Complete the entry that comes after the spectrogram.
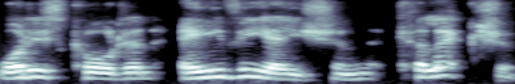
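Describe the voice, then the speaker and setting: A high-pitched man's voice with a southern English accent, dry and close with no echo. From London. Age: 70s. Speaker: retired actor and teacher. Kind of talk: interview. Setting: recorded podcast.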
